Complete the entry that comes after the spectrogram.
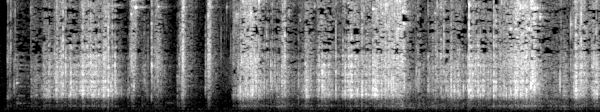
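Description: Both dusty hands scoop, drop and stir white chalk sticks in a dark bowl, so the sticks clatter together. A dense, bright clicking rattle with no low end runs almost throughout, thinning briefly near the two-second mark before swelling again.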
